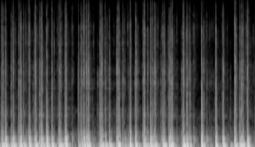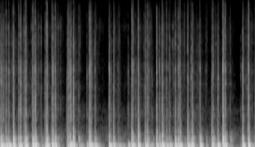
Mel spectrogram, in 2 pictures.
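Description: A white paper plate is tapped fast with fingertips, first on its front and then turned upside down on its underside. The result is a rapid, uneven run of dull, low, papery thuds that die away almost instantly.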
